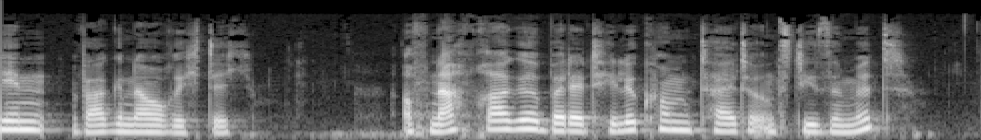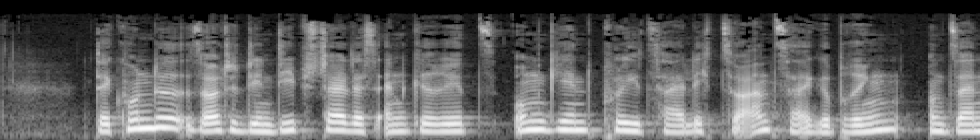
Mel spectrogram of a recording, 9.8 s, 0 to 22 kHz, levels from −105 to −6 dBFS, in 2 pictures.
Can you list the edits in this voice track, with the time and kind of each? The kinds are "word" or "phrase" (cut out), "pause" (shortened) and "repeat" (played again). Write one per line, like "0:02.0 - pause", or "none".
none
